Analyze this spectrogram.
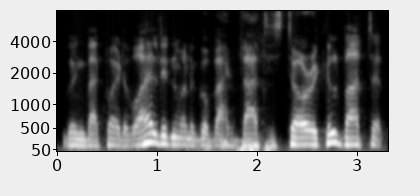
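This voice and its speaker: A guest chartered tax adviser, a middle-aged man from Nepal, responds to interview questions fairly quickly in a dark, medium-pitched voice. He's thoughtful but hesitant, leaning on plenty of fillers.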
